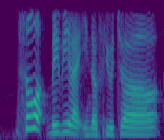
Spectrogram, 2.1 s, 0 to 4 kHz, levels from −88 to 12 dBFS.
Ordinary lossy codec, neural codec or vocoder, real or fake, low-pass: none; none; real; 3.6 kHz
